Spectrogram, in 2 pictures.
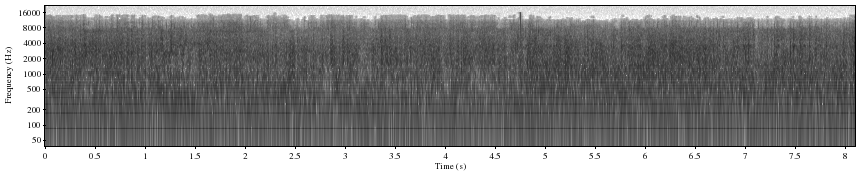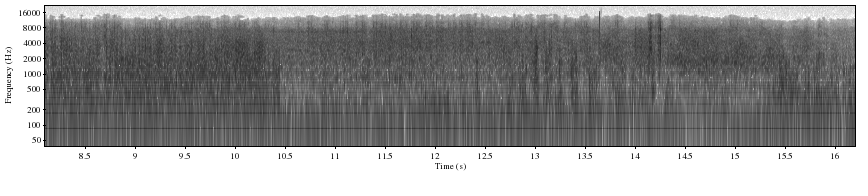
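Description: Wind buffeting an action camera's microphone while a mountain bike is ridden at speed: a loud, steady rush with scattered clicks and knocks. It eases in the higher range for a few seconds about ten seconds in.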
